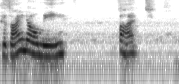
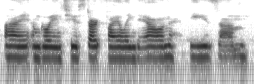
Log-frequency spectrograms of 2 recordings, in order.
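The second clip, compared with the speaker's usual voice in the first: talking through a face mask; muffled behind a dust mask. Real, not acted. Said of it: "so if I sound a little muffled".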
